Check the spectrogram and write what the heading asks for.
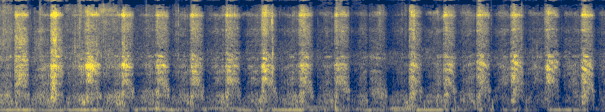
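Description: Hand grinding on a stone quern: a handstone scraped back and forth over a flat lower stone, grinding grain into flour, with one rasping stroke about every half second.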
